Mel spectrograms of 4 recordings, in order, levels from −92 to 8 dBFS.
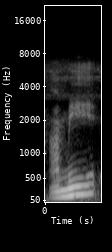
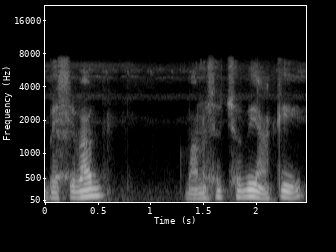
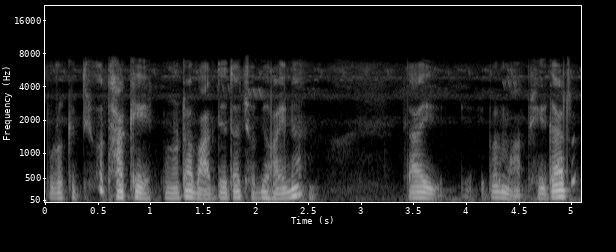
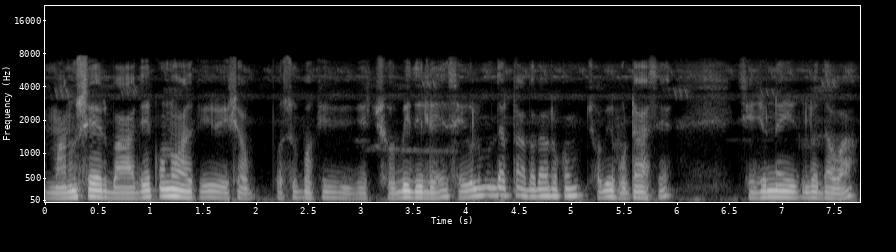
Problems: none marked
